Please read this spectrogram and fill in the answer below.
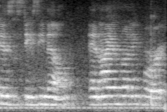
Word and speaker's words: Knoell: I know it looks like Knoll, but it's actually Knoell.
